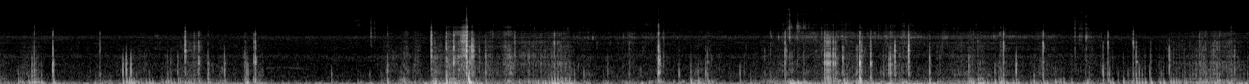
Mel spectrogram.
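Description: Irregular splashes, clicks and knocks from a wading angler handling a spinning rod and reel and dipping a landing net into shallow stream water, over a low rumble.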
